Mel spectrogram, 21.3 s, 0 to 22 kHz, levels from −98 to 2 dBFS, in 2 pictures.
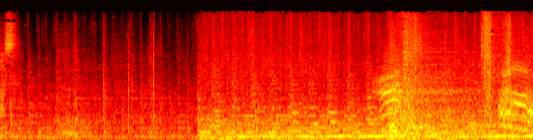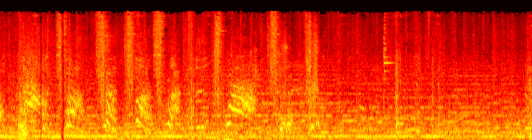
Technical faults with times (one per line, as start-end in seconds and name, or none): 11.45-11.51 short concealed packet loss
11.87-11.95 burst of packet loss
